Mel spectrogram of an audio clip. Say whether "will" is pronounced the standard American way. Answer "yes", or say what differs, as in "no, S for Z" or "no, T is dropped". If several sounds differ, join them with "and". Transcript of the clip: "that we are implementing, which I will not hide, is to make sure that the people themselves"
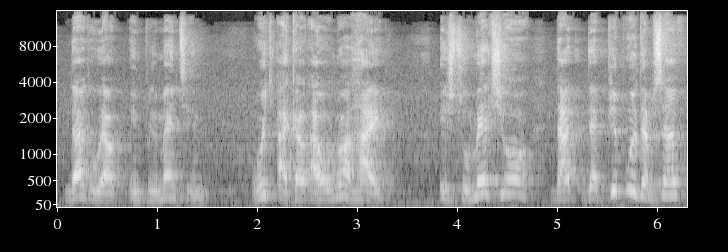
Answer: no, W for L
